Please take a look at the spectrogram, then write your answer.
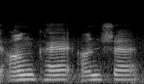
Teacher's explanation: बिंदु अनुस्वार में नाक से हवा निकलती है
